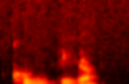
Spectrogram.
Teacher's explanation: The epenthetic vowel gets the high from the verb stem itself, and then the mid, the second one, goes on the first syllable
